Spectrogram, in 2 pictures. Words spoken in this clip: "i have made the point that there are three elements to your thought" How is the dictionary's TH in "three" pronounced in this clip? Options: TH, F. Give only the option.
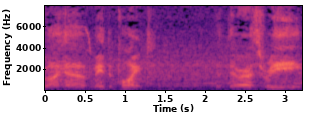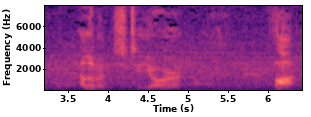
TH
